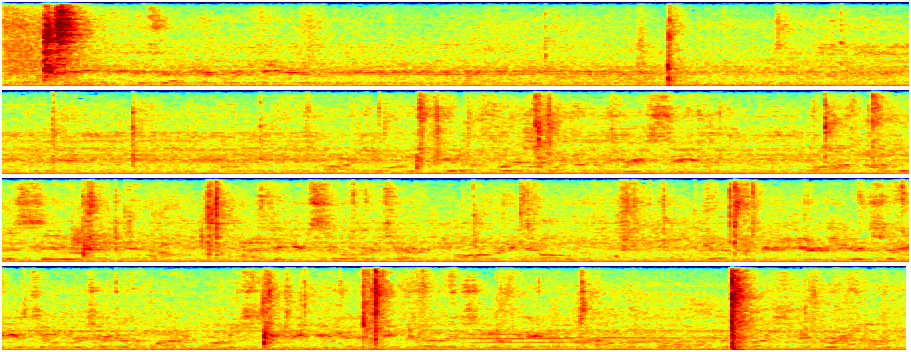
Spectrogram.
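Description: Trading cards and plastic card holders being shuffled and set down on a table: light clicks and rustles over a steady low hum, with one sharp tap near the end.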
